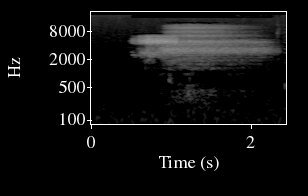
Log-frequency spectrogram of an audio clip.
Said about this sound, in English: And a big sniff of that flower. Sniffy.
